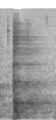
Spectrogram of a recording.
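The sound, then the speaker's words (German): A single short burp from a man: a quick throaty burst that fades over a fraction of a second, with no talking. “Ich bin schockierend für dich, aber das ist ein Bäuerchen.”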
